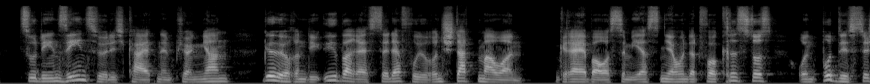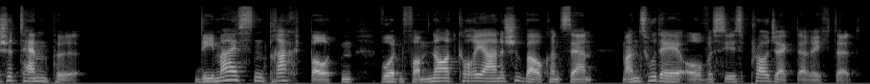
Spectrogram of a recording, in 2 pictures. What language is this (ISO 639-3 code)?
deu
